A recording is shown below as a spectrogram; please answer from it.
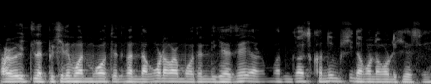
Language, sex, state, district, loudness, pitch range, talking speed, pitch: Nagamese, male, Nagaland, Kohima, -17 LUFS, 125-135 Hz, 250 wpm, 130 Hz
